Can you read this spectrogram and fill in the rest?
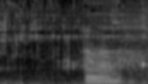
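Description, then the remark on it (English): Dry white wine (Grundbergner Trocken) glugs and pours into a glass, the liquid's ringing tone rising briefly as the glass fills, after a few soft drips at the start. Clear, no talking. “Time to fill up that glass.”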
